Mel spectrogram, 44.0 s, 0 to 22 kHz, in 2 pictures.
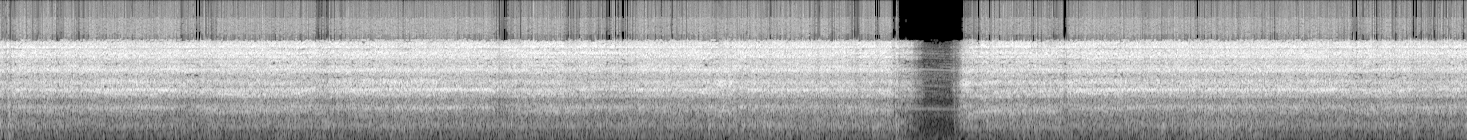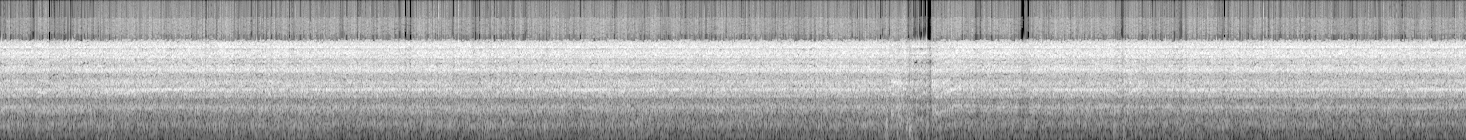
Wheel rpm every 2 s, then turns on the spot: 230, 210, 210, 220, 230, 230, 160, 150, 220, 230, 230, 230, 230, 230, 230, 230, 230, 210, 230, 230, 230, 230.
none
